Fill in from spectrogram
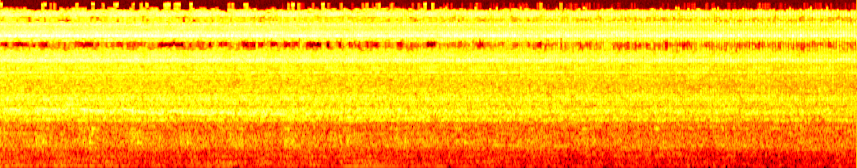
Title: clicking noise zwift ride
